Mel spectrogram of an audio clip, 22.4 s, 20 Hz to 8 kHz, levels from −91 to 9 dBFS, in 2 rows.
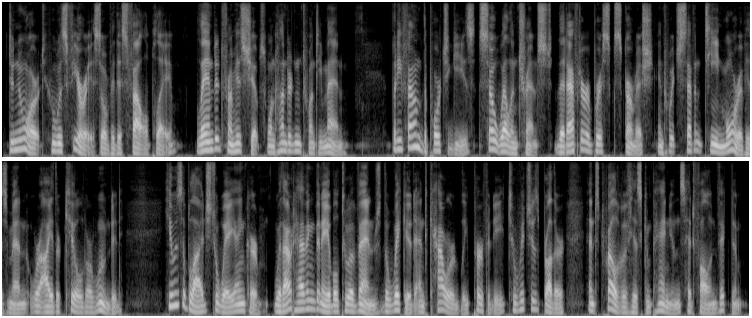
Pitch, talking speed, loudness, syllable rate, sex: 120 Hz, 190 wpm, -20 LUFS, 5.5 syllables/s, male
